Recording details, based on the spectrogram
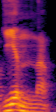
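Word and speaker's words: Geena: várias vezes a palavra Gena é justamente o lugar o l de fogo ou Gena se a gente for analisar a partir da pronúncia original guena que é derivado da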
